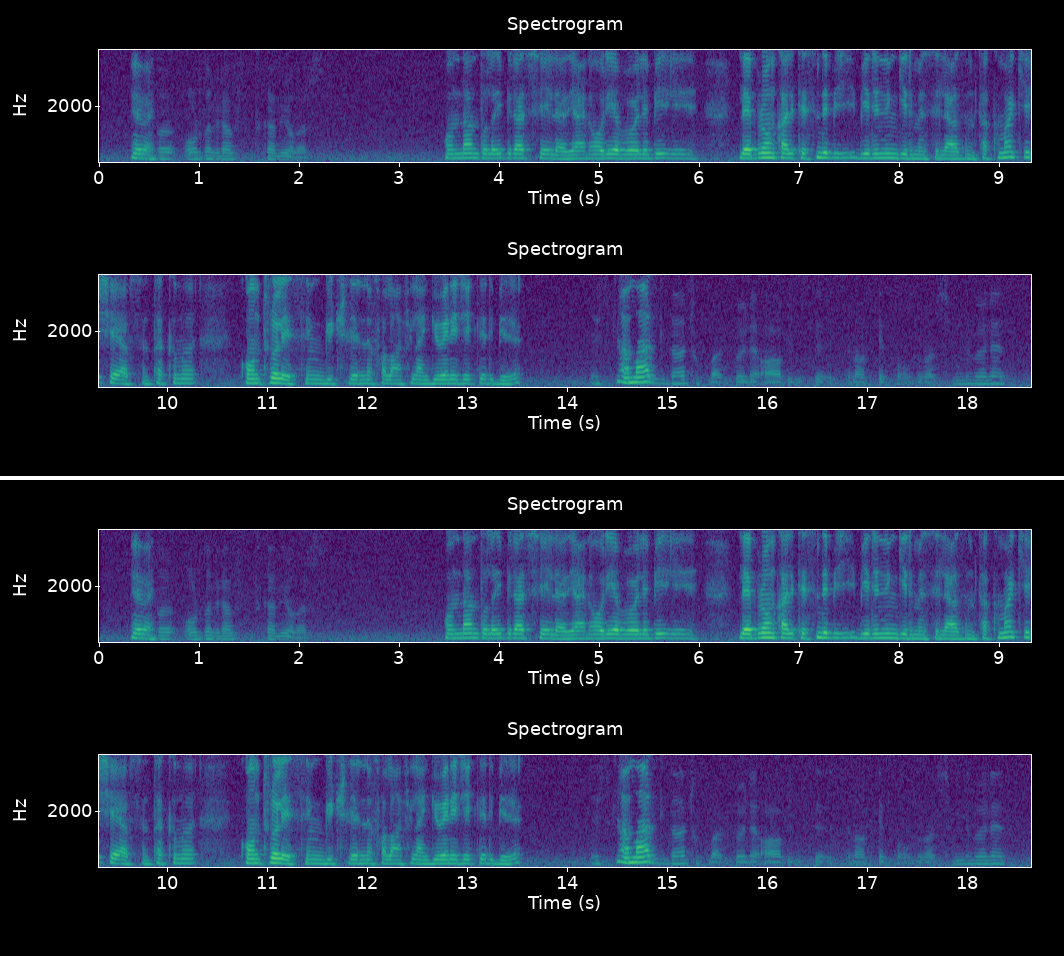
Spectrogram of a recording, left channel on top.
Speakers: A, on the right; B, on the left.
A: Evet.
B: orada orada biraz tıkanıyorlar.
A: Ondan dolayı biraz şeyler yani oraya böyle bir e, LeBron kalitesinde bir, birinin girmesi lazım takıma ki şey yapsın takımı kontrol etsin güçlerini falan filan güvenecekleri biri.
B: Eskiden
A: Ama
B: sanki daha çok vardı böyle abimsi basketbolcular. Şimdi böyle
